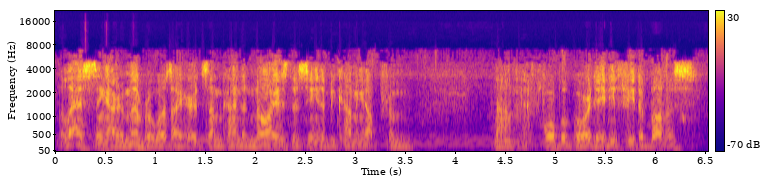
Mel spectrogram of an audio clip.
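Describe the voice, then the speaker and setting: An actor playing a spooked, plain-spoken oil-field worker in a 1940s radio drama, speaking folksy and rough. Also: male voice, extremely low pitch, little pitch movement, fairly quick, background noise. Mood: haunted, uneasy. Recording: dull 1940s radio broadcast. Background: music.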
